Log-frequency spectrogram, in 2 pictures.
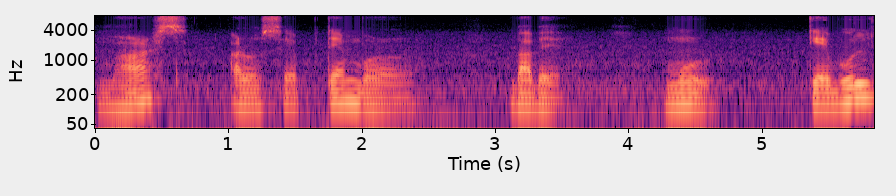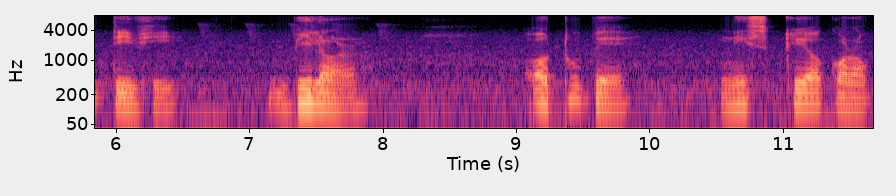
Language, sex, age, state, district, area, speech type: Assamese, male, 18-30, Assam, Nagaon, rural, read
